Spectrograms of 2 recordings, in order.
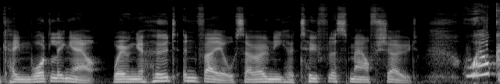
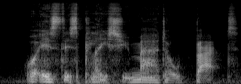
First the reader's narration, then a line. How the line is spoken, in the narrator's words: Tabor hissed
